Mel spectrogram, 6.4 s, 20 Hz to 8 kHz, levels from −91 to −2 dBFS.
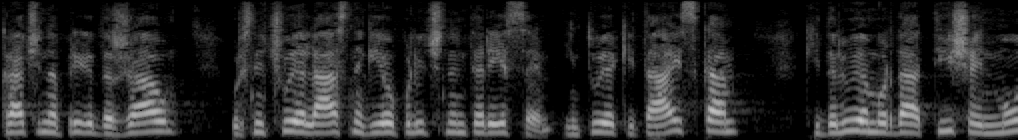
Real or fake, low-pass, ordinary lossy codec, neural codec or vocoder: real; none; none; none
